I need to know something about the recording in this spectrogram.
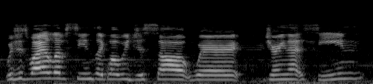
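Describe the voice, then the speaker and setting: A woman's voice: fairly high pitch, steady tone, moderate pace, sharp tone, dull audio. A woman giving casual commentary as a fandub sound editor among her group.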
